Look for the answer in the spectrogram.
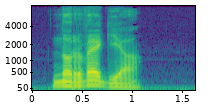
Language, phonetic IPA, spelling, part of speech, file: Polish, [nɔrˈvɛɟja], Norwegia, proper noun, Pl-Norwegia.ogg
